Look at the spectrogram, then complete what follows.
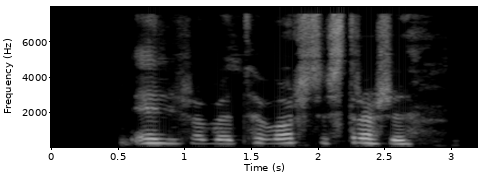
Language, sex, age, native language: Icelandic, male, 12, Icelandic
